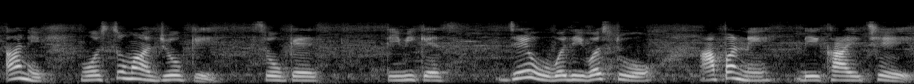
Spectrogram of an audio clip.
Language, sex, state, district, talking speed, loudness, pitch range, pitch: Gujarati, female, Gujarat, Valsad, 80 wpm, -20 LUFS, 195-240 Hz, 210 Hz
